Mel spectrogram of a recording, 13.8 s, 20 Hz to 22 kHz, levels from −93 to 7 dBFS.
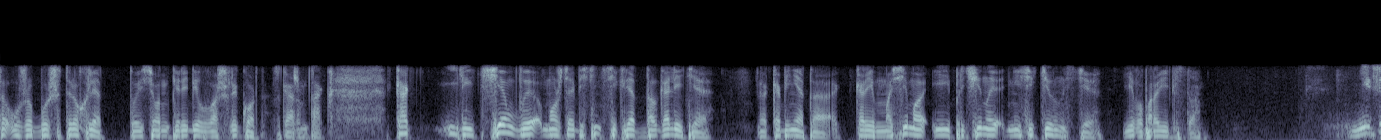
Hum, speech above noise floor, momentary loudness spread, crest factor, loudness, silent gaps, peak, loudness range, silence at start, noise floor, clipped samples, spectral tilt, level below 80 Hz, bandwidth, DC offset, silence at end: none; 39 dB; 10 LU; 20 dB; -25 LUFS; none; -6 dBFS; 3 LU; 0 s; -64 dBFS; under 0.1%; -5 dB/octave; -42 dBFS; 4 kHz; under 0.1%; 0 s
